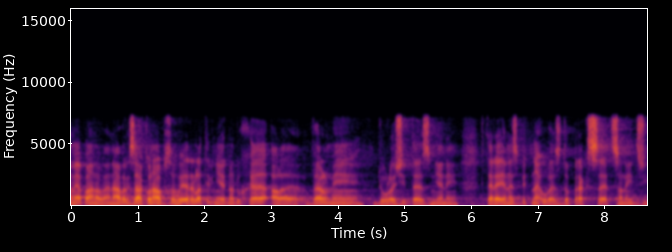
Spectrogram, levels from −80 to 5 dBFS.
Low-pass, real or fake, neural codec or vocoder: 7.2 kHz; real; none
